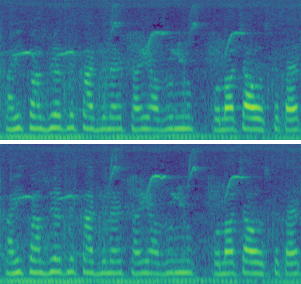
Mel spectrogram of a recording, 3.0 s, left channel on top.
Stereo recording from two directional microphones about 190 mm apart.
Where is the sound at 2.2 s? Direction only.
25° left (ahead or behind).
